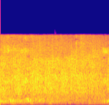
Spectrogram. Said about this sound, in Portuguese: Dá mais um aplauso a esse Jesus maravilhoso. Coisa boa, coisa boa.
